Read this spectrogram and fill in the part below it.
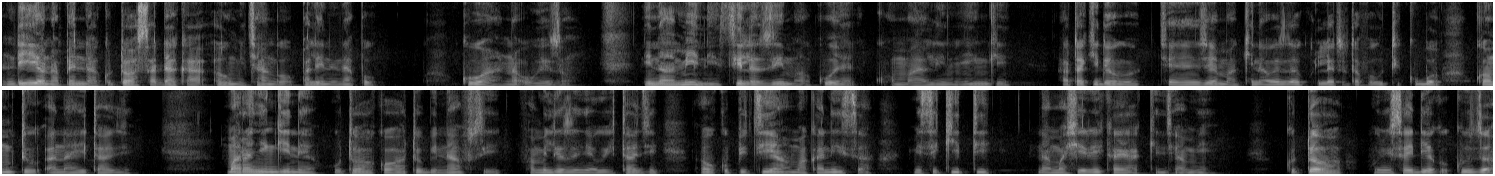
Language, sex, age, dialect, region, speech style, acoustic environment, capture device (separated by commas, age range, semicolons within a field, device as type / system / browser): Swahili, male, 18-24, Kenya - Nairobi Sheng-influenced, Kenya, excited, nature; people talking, mobile / Linux / Chrome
